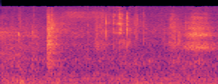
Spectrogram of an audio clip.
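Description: Someone crunches on chips during a live broadcast: a few crisp, bright bites at irregular intervals with softer chewing in between, and no one talking.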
